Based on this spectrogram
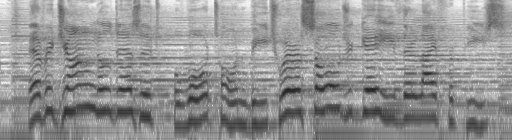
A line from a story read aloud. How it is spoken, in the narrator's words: God cried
